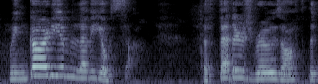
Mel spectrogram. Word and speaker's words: Wingardium Leviosa: having much luck waiting Guardium Leviosa he shouted waving his arm like a windmill you're saying it wrong Harry heard Hermione snap its Wingardium Leviosa make the GAR nice and long will you do it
